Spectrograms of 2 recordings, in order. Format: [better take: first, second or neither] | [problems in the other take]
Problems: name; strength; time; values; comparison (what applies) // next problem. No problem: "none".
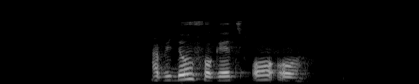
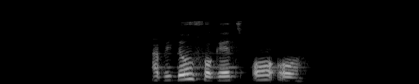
first | noise reduction (neural mask model DeepFilterNet 3)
